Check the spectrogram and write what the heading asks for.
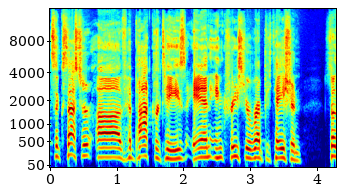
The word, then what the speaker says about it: Hippocrates: brewer in q1 is hypocrates and here's the deets on the game and yes i know how to pronounce hippocrates i'm just channeling my inner bill and ted travel back to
